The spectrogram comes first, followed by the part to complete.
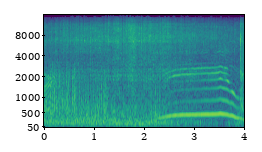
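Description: Wind rushing over the microphone with the ride noise of a moving e-bike. About two seconds in, a person lets out one long, drawn-out wordless shout that holds for about a second and a half and drops in pitch as it ends.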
